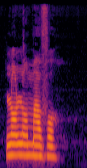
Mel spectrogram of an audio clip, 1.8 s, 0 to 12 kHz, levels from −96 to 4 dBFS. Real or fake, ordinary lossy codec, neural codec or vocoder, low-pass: real; AAC, 48 kbps; none; 10.8 kHz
